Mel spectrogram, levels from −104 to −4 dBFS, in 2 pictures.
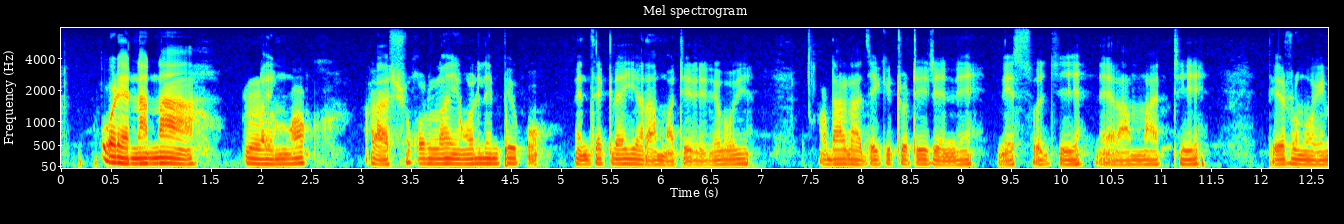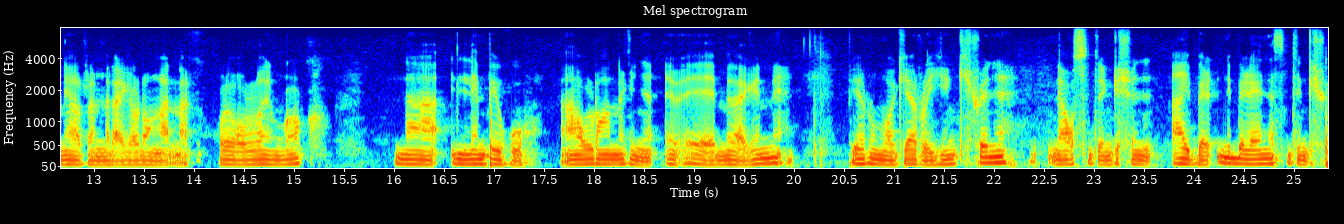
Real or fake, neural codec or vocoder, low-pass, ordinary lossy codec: real; none; none; none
